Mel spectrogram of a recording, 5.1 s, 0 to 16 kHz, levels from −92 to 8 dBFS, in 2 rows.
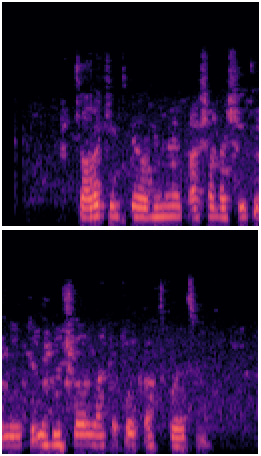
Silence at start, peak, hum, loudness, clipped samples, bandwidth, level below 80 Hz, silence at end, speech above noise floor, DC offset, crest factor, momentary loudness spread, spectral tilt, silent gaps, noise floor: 0.6 s; -12 dBFS; none; -30 LUFS; under 0.1%; 7 kHz; -68 dBFS; 0.55 s; 29 dB; under 0.1%; 18 dB; 7 LU; -8 dB/octave; none; -58 dBFS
